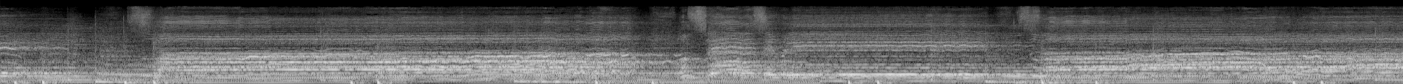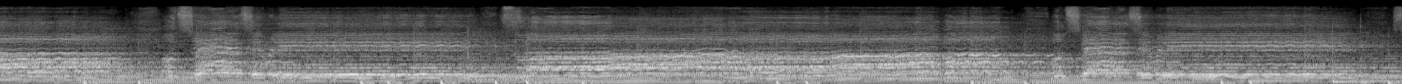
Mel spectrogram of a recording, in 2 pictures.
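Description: A female lead singer and a male vocal group singing a slow Christmas worship song with piano accompaniment, in long held phrases of a few seconds each with short breaks between them.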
